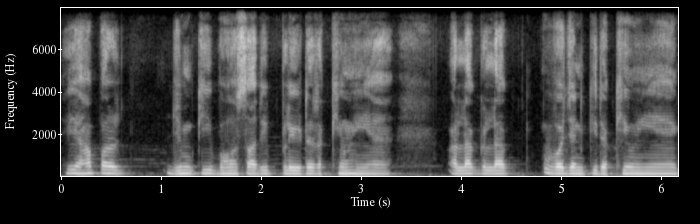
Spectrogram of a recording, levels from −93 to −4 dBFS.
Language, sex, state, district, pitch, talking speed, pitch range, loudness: Hindi, male, Uttar Pradesh, Jalaun, 155 Hz, 165 wpm, 150-160 Hz, -22 LUFS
